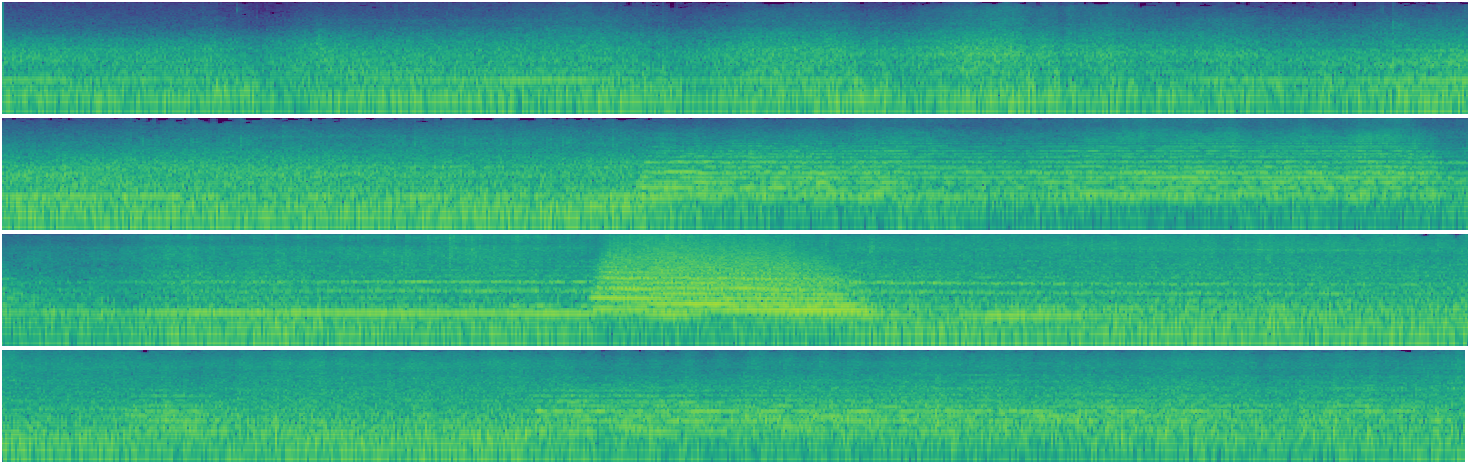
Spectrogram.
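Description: Diesel freight train approaching and passing, its horn sounding several blasts: a long one about a third of the way in, a louder, shorter one a little past the middle whose pitch drops as the locomotives go by, then a short blast and a long one near the end. Underneath, engine rumble and the freight cars rolling past on the rails.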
